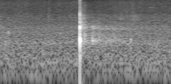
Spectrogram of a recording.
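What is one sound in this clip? A boot stamps sharply on the ground.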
